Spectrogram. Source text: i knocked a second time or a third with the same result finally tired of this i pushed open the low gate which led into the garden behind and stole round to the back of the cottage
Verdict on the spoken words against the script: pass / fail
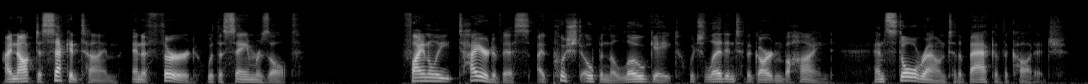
fail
